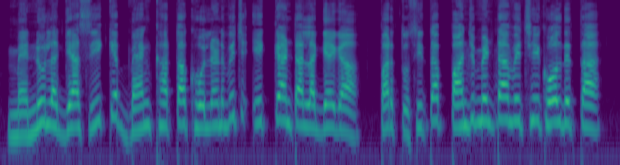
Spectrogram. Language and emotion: Punjabi, happy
